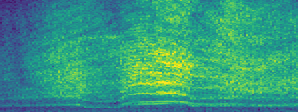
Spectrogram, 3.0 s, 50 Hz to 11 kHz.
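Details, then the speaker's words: Diatone GT-R349 3-inch micro racer with 1408 4000KV motors, after PID and anti-gravity gain tuning on a higher-cell battery: a high whirring tone that wavers and bends in pitch as the motors hunt. Oscillation remains; the owner suspects it needs a reflash and says 3S was smooth. "I don't like that sound it doesn't sound smooth on the 3s it sounded okay I mean it sounded smooth"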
